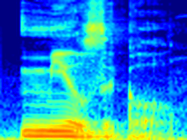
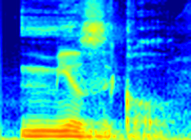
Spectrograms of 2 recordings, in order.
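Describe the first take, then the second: No difference in how they are said.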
